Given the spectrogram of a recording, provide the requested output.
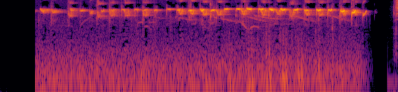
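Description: A sparrow gives a fast stream of high, thin chirps, about three or four a second, for roughly four seconds.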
